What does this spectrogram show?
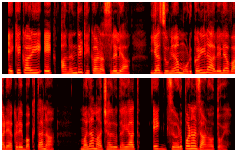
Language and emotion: Marathi, sad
